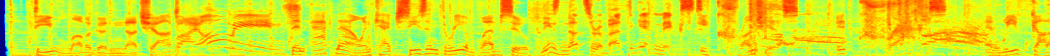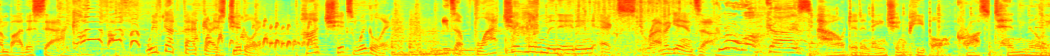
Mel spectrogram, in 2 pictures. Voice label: Promo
